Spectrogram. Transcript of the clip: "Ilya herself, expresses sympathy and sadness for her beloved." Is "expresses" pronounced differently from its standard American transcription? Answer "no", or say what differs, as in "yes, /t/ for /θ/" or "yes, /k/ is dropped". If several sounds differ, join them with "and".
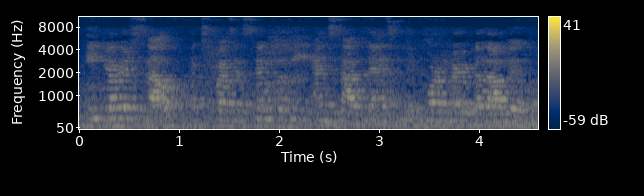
no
